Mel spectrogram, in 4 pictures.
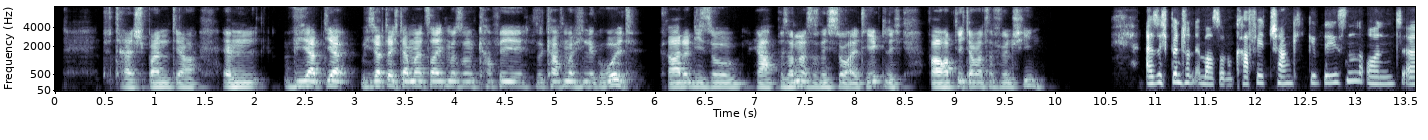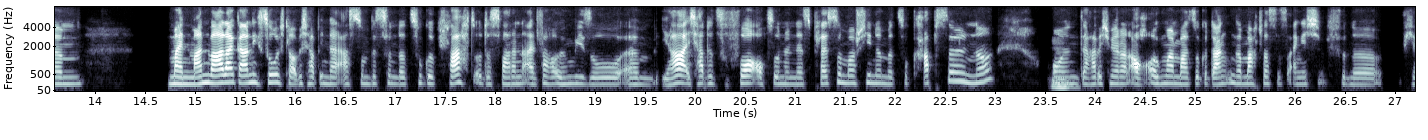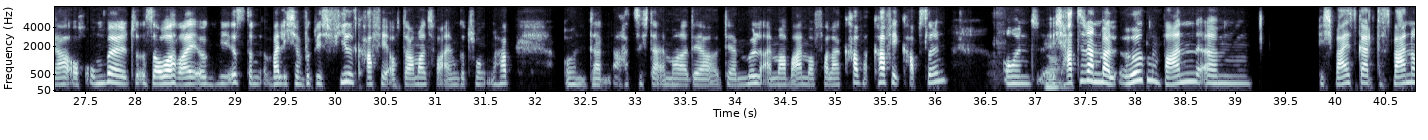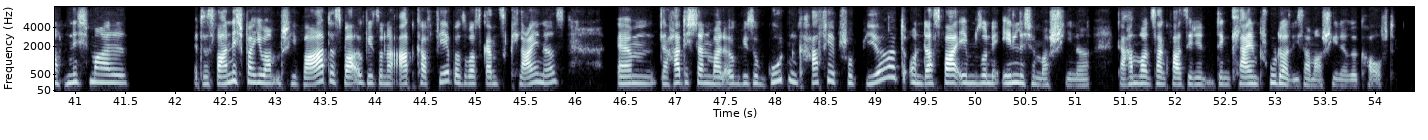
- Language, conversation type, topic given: German, podcast, Welche kleinen Alltagsfreuden gehören bei dir dazu?
- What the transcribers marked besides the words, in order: other background noise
